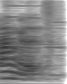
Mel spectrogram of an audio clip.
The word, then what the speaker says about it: Angel: word number two angel if you pronounce it german it's angel the angel which means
